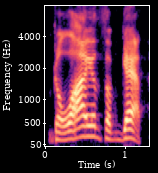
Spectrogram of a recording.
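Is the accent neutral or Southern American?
Neutral. It is said in the speaker's usual accent.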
